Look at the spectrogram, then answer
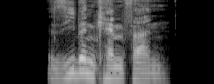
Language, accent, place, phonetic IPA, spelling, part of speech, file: German, Germany, Berlin, [ˈziːbm̩ˌkɛmp͡fɐn], Siebenkämpfern, noun, De-Siebenkämpfern.ogg
- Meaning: dative plural of Siebenkämpfer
